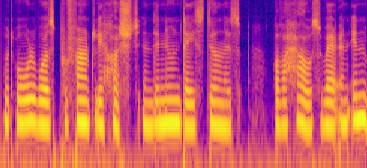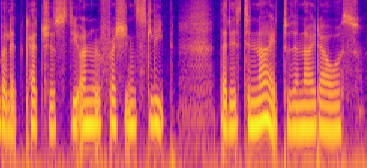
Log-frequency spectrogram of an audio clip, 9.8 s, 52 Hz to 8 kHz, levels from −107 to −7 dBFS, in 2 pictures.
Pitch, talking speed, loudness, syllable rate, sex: 185 Hz, 160 wpm, -18 LUFS, 4.5 syllables/s, female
